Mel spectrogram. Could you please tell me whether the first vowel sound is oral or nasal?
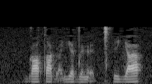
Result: oral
